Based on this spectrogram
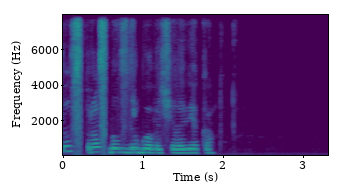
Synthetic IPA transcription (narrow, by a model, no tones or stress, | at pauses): t̪ut̪spɾo̞sbɨlˠzd̪ɾʊɡo̞vət͡ɕɪlˠɐvʲekə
